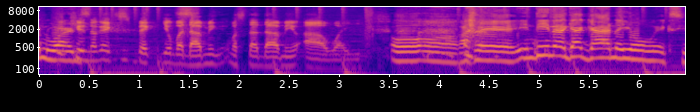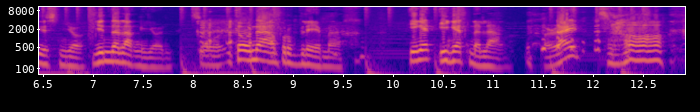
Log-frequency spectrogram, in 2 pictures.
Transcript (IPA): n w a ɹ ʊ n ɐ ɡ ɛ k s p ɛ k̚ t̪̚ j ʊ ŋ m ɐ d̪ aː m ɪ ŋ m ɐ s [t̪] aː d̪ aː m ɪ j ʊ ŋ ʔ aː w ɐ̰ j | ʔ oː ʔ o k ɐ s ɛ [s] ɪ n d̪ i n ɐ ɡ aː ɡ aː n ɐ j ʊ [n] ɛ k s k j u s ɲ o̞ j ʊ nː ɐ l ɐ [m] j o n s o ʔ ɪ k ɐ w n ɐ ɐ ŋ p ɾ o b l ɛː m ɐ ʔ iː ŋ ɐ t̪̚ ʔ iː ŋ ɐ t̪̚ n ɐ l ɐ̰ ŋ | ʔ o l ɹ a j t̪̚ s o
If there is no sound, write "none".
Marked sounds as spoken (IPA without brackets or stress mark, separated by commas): d̪, h, ŋ, ŋ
